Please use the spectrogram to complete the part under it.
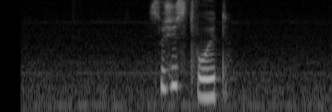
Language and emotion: Russian, neutral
